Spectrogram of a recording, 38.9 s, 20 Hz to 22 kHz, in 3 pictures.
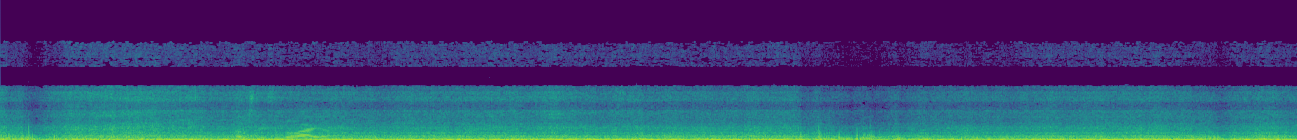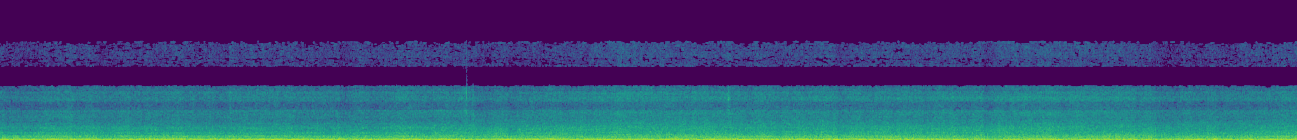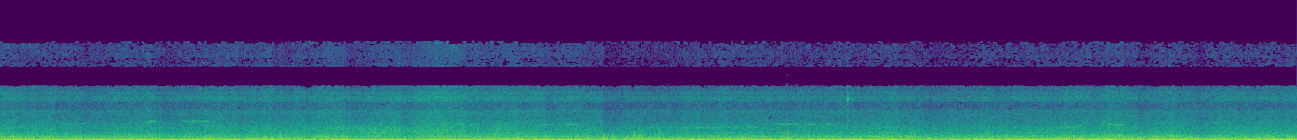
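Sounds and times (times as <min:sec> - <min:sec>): tyre and road noise: 0:00.0 - 0:38.9
vehicle engine hum: 0:00.0 - 0:38.9.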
